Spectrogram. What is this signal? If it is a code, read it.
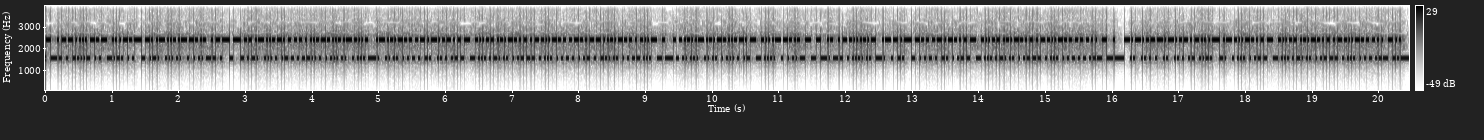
RTTY, about 45.45 baud. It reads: MANY OF THESE BATTLESHIPS SERVED IN WORLD WAR I AND PROVIDED SHORE BOMBARDMENT IN WORLD WAR II. AFTER WORLD WAR I,
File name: fsk850 / battleshipnj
